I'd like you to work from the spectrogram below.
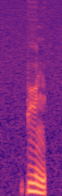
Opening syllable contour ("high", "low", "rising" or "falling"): falling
